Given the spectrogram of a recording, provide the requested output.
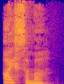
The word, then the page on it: isomer: British English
